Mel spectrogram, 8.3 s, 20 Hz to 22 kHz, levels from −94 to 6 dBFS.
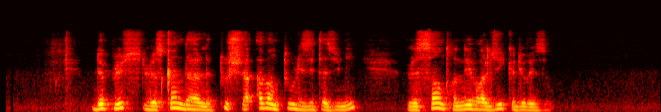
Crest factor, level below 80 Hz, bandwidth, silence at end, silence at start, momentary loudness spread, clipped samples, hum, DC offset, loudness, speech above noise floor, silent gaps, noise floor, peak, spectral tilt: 18 dB; -62 dBFS; 7.4 kHz; 1.4 s; 0.8 s; 8 LU; under 0.1%; none; under 0.1%; -29 LUFS; 42 dB; none; -70 dBFS; -10 dBFS; -7.5 dB/octave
